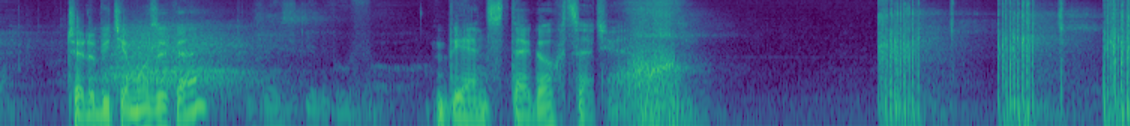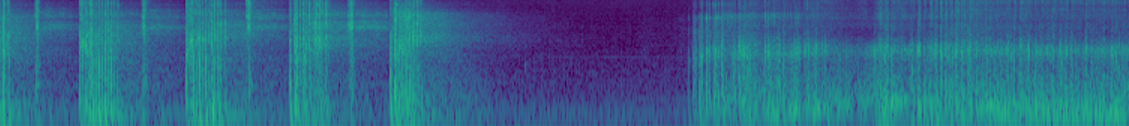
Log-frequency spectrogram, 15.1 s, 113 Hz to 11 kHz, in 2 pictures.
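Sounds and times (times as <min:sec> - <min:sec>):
man making hissing mouth sounds: 0:04.2 - 0:04.8, 0:05.8 - 0:10.8, 0:12.1 - 0:15.0.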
